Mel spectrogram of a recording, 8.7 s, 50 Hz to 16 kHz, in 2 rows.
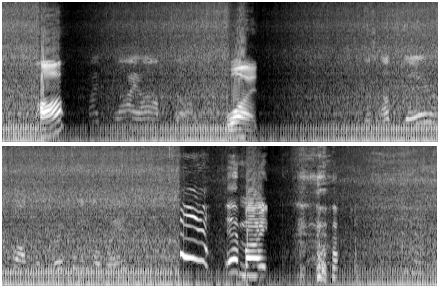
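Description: Idling inline-four sport-bike engines, a Yamaha R6 and a Kawasaki ZX-6R, running steadily with brief dips in level about half a second and two and a half seconds in. Short high, gliding sounds come in around those dips and again near the end.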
